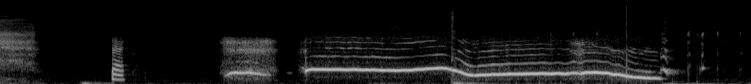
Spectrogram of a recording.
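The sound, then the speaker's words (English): An exaggerated, theatrical yawn: a few short breathy vocal bursts, then a long, loud, drawn-out voiced groan that wavers and slides down in pitch before trailing off. “You know how some people yawn and go, and there's no sound. Can you please put a bit of theatrics behind it?”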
